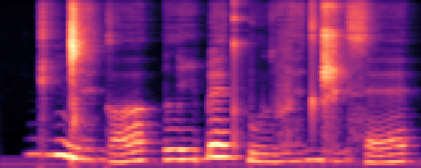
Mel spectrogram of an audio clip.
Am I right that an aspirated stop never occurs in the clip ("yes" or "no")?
yes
